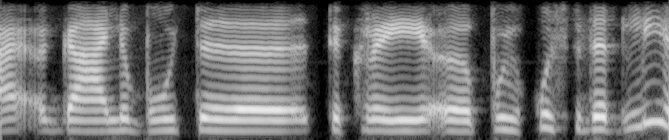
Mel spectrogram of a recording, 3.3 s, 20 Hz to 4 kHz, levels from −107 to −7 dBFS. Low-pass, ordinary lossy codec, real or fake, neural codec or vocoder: 3.6 kHz; Opus, 64 kbps; fake; codec, 16 kHz, 4 kbps, X-Codec, HuBERT features, trained on LibriSpeech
